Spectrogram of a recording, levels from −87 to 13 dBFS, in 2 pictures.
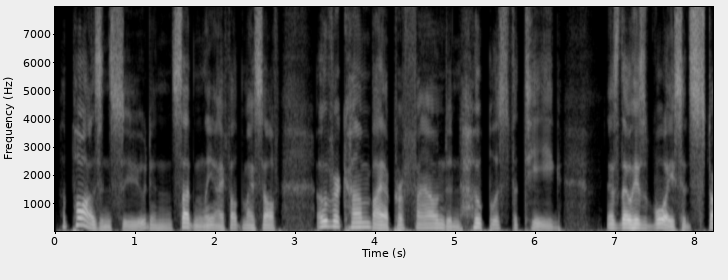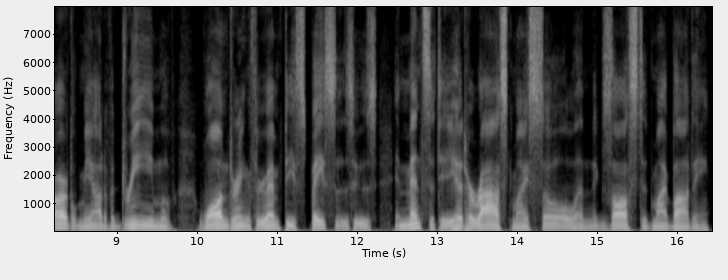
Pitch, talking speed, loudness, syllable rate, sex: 115 Hz, 150 wpm, -20 LUFS, 4.7 syllables/s, male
